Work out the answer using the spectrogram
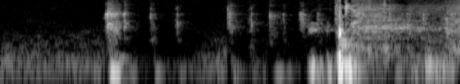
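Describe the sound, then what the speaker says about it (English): Keys on a computer keyboard tapped in short bursts, quiet and close, with a cluster of quicker clicks toward the end. "as you're typing that in"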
